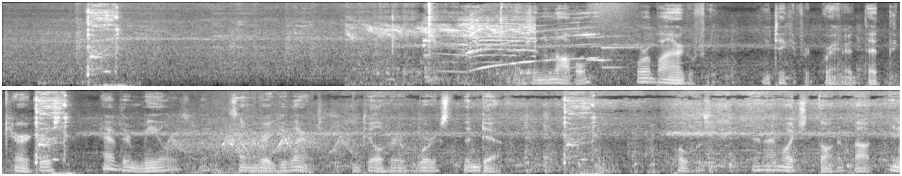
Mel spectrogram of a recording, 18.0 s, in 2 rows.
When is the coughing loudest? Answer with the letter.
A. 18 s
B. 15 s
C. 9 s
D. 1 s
C.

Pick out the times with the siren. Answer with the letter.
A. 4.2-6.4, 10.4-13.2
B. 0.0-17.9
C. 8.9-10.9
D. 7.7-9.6
A.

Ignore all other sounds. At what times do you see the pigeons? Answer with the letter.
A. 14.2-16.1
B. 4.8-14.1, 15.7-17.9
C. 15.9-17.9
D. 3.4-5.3
D.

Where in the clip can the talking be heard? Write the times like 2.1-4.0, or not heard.
4.8-14.1, 15.7-17.9.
